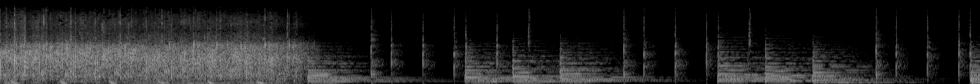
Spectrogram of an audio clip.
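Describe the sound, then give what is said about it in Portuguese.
A burst of dense audience applause for a startup presentation fills the first few seconds, loud, then cuts abruptly to a tune of sharp, rhythmic plucked notes with no talking. “Pessoal, vamos aplaudir.”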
